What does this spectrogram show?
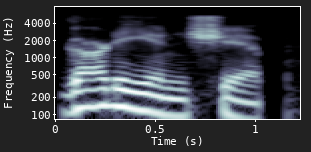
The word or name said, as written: guardianship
